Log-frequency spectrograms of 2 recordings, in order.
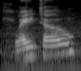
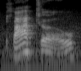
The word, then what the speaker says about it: Plato: three when we talk about Greek philosophers Socrates platoo Aristotle make fun of the people who say Socrates or Plateau it's Socrates and Plato and Aristotle I want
